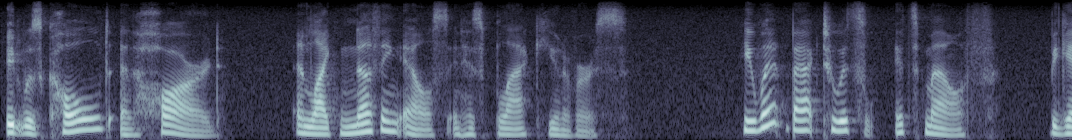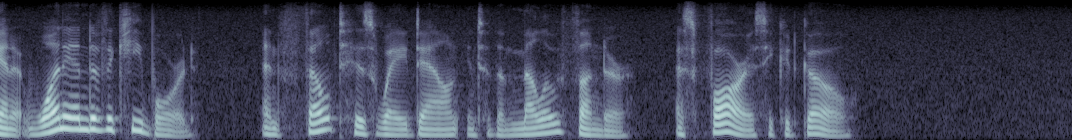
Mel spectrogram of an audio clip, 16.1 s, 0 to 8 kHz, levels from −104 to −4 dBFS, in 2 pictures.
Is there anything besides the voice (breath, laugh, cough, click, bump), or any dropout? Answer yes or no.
no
